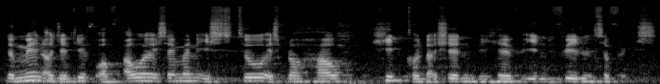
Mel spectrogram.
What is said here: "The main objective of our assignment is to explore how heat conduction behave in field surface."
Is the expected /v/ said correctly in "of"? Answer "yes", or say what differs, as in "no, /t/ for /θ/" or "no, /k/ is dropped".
no, /f/ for /v/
